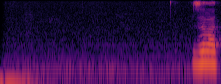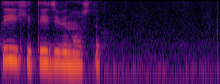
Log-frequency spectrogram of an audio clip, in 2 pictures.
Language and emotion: Russian, neutral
